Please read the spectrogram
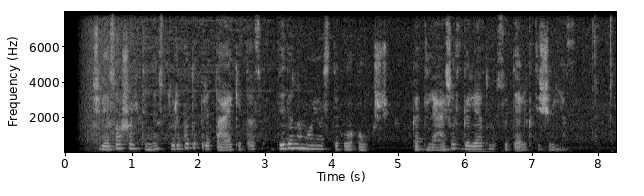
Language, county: Lithuanian, Šiauliai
